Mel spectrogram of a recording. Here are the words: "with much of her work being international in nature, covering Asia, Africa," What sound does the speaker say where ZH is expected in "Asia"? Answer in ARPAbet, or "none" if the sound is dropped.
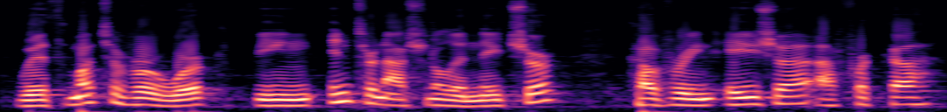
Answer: ZH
